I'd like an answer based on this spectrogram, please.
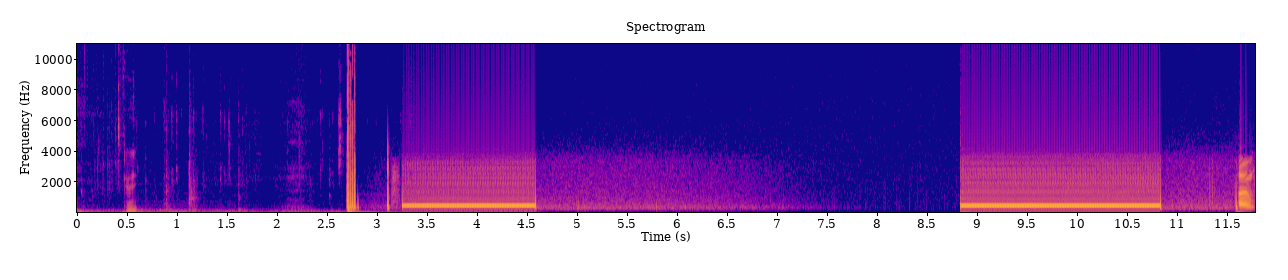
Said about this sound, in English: All right. Do you want me to dial the number? Yeah.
